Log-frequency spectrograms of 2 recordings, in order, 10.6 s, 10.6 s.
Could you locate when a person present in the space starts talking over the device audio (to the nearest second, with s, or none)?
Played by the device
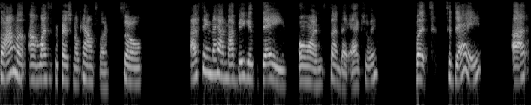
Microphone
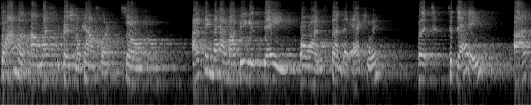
none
